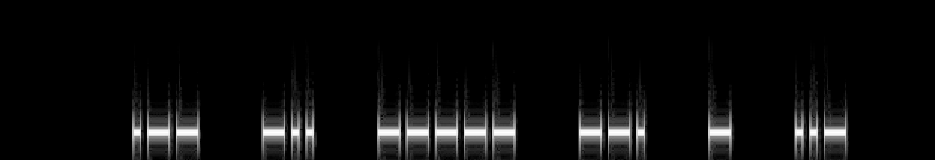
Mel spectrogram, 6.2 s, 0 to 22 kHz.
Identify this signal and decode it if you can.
Morse code, heard as a keyed tone, about 25 wpm, spaced as for 14 wpm, 700 Hz. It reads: WD0GTU
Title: USA Call Signs - 3x Character Spacing - 25wpm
